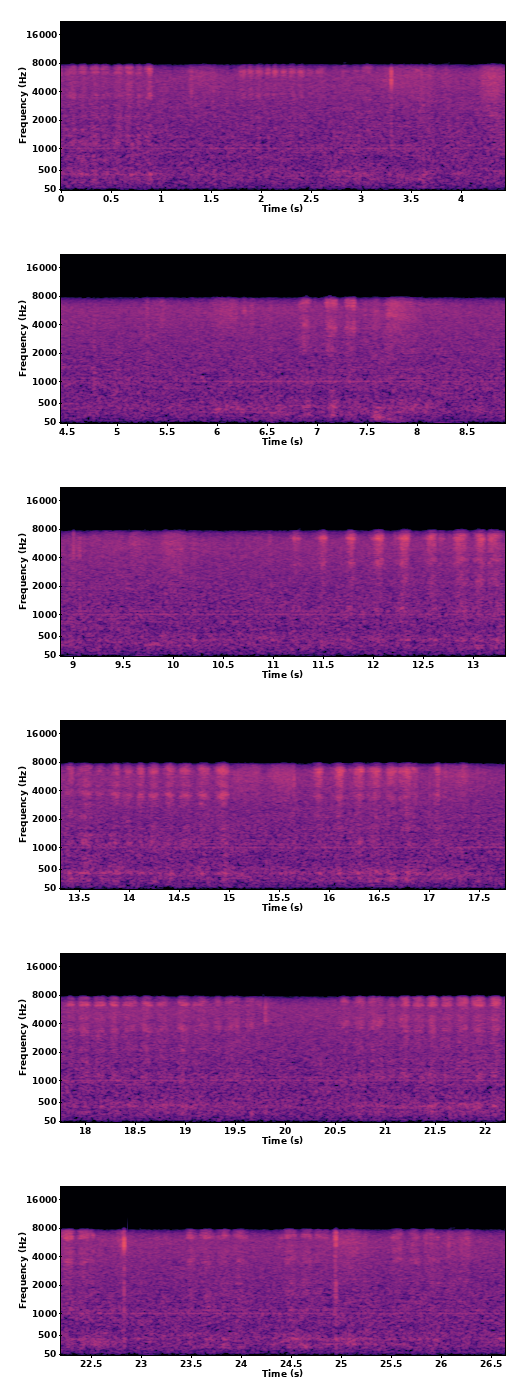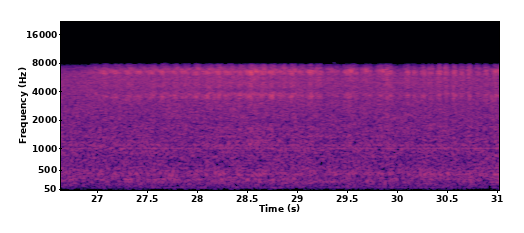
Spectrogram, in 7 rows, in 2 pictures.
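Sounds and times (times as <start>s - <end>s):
pencil scratching on paper: 0.0s - 1.0s, 1.8s - 3.2s, 6.8s - 7.7s, 11.2s - 15.1s, 15.8s - 19.8s, 20.6s - 22.6s, 23.5s - 26.0s, 27.0s - 31.0s.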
